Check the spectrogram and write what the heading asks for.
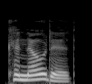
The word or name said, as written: connoted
